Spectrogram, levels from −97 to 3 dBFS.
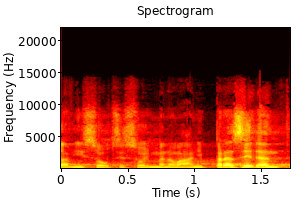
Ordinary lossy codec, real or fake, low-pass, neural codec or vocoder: AAC, 48 kbps; real; 14.4 kHz; none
